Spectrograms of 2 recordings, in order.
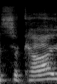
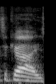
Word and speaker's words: Sakai: Because he hand letters Stan Sakai. Is that how you say your last name, right? Yes. Yeah, I said it right. Stan Sakai.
